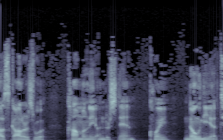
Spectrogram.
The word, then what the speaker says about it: koinonia: Koinonia. – Actually, it should be koinonia. The accent is on the O, the second O.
